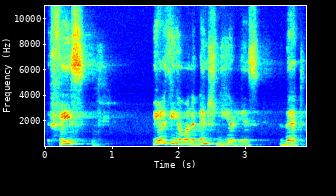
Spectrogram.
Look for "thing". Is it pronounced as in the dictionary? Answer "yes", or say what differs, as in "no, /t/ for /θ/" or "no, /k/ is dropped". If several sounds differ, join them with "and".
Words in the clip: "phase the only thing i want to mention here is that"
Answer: yes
